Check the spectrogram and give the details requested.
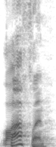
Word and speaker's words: Loughlin: pronounce someone. Loughlin? Loughlin.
